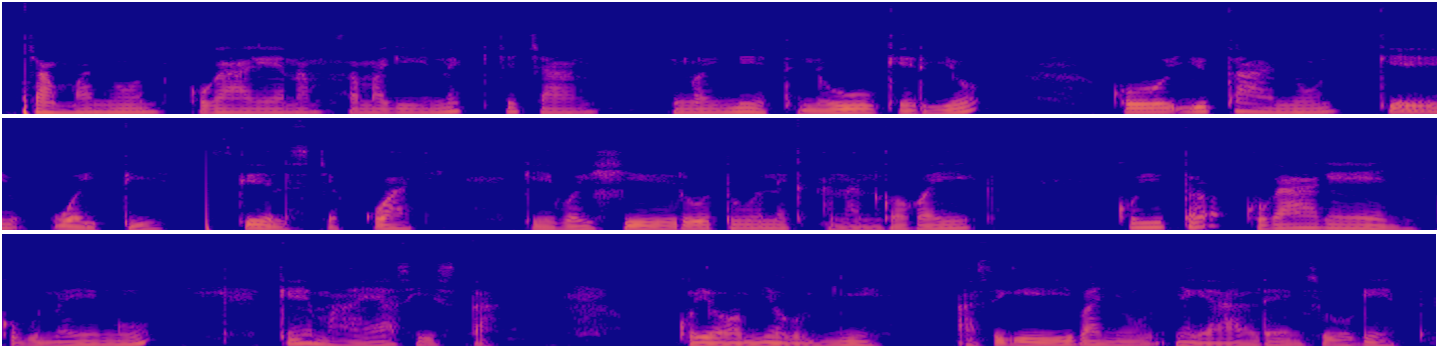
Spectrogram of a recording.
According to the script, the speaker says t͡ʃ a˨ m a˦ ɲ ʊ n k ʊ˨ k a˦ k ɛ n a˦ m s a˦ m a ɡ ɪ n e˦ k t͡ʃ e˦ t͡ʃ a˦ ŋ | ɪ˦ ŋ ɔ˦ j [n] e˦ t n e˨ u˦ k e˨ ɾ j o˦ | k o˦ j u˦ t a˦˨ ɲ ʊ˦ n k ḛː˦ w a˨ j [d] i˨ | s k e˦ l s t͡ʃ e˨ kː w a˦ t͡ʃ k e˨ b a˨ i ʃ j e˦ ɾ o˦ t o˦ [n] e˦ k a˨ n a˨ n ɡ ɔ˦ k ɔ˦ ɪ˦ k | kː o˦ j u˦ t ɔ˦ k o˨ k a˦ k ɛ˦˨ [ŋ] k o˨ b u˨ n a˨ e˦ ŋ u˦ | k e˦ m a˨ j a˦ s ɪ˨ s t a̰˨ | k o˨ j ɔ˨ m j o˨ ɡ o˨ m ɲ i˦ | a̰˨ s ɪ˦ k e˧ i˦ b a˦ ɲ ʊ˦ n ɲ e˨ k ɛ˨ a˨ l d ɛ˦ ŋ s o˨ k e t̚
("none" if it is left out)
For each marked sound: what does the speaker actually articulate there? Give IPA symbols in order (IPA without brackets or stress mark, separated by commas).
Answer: n, t, n, ɲ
